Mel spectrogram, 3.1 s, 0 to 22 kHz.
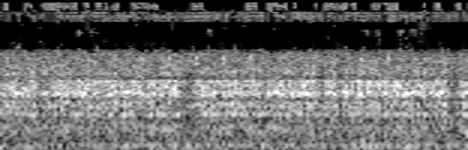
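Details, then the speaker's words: Jaguar XK8 V8 idles steadily with a fast, dry metallic rattle at the front of the engine; owner first suspected the torque converter, now suspects the A/C compressor pulley/clutch, with power steering pump or idler pulley also considered, unconfirmed. "But I just went through the video I did yesterday and put it all together, and I still think the AC compressor pulley is making that noise, that rattle."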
